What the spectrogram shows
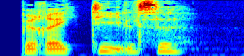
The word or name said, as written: BERIGTIGELSEN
